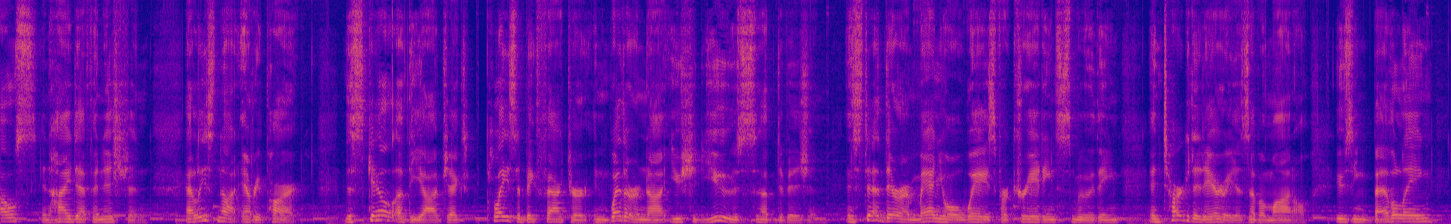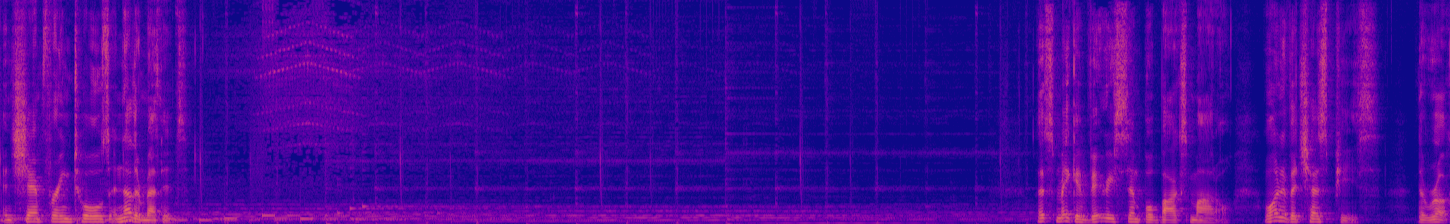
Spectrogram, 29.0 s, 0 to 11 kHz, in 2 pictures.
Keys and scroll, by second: 9.5 alt+e, 12.2 alt+shift+super+c, 13.2 Escape, 24.5 Escape.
